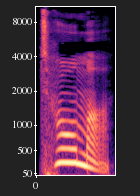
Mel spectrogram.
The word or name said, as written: tomah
